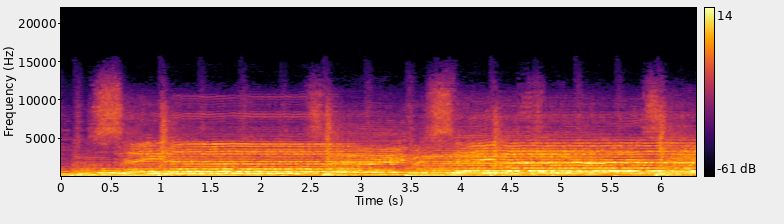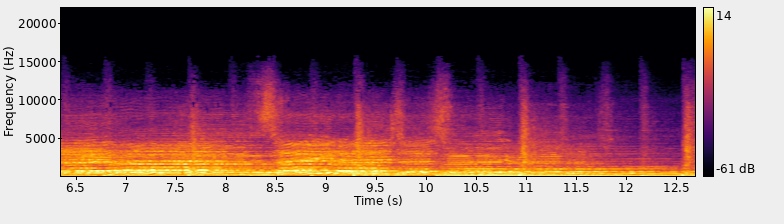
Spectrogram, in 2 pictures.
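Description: Mixed choir of men's and women's voices singing a Catholic worship hymn, with long sustained chords.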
